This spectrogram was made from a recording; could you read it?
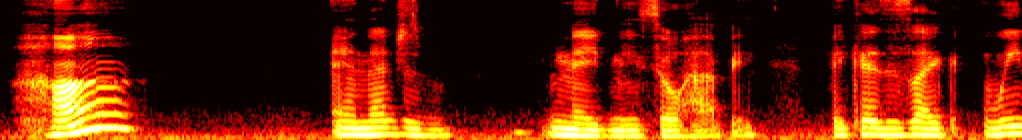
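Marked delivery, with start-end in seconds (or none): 0.1-0.8 sudden high, loud confused huh; baffled huh. Retold or imitated. Kid's odd reply leaves him baffled, loud high huh. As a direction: caught completely off guard.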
